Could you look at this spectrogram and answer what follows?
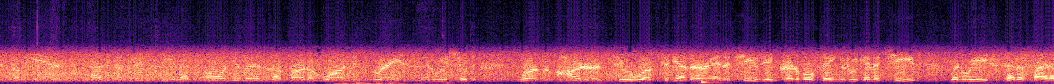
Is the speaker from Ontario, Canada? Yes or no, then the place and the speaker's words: no; Montreal, Quebec, Canada; Actually, the first photos I took were from my hometown, Montreal, in Canada.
